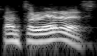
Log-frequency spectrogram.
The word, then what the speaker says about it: Contreras: Contreras, there you go. You got to have the twang. – Roll the R.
